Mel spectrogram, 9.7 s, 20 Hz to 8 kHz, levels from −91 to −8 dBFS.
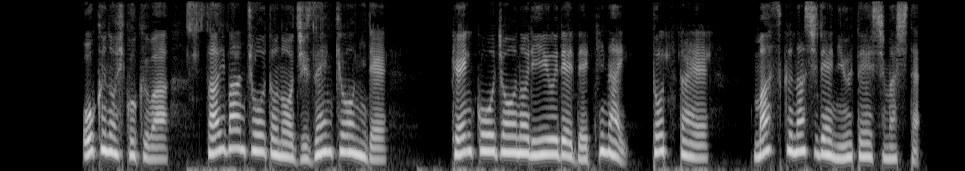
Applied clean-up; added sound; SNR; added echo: neural mask model DeepFilterNet 3.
